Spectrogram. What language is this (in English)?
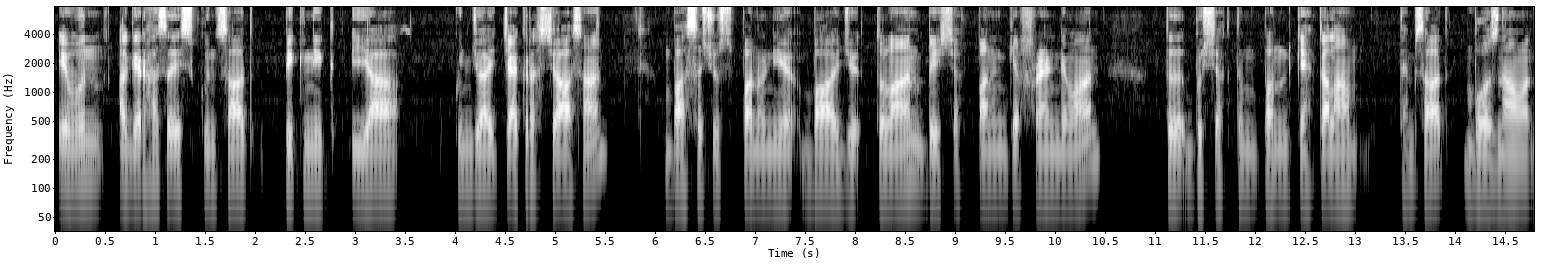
Kashmiri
